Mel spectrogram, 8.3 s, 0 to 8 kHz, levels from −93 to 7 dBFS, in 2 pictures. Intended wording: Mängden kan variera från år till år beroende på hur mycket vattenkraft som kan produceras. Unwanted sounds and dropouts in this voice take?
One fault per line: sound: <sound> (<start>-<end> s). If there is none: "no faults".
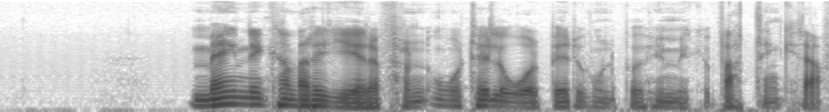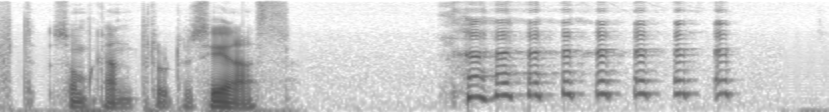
sound: laugh (6.3-7.9 s)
